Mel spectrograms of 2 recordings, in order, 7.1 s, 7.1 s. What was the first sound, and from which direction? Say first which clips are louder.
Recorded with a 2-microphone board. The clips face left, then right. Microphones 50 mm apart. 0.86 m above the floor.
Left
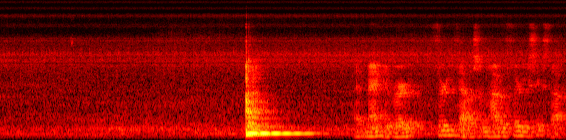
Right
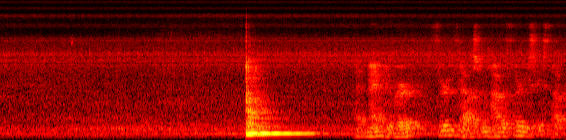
A snare drum: left 2 dB; 45° left (ahead or behind).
